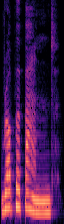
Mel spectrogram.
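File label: "rubber band", British English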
